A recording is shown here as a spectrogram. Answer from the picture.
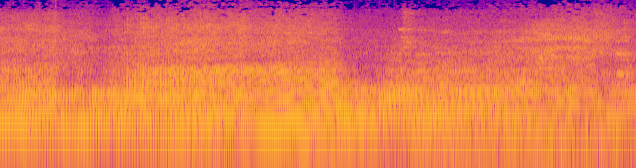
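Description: A motor vehicle's engine running close by, louder than the surrounding speech, with a steady pitch that shifts briefly about three and a half seconds in.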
